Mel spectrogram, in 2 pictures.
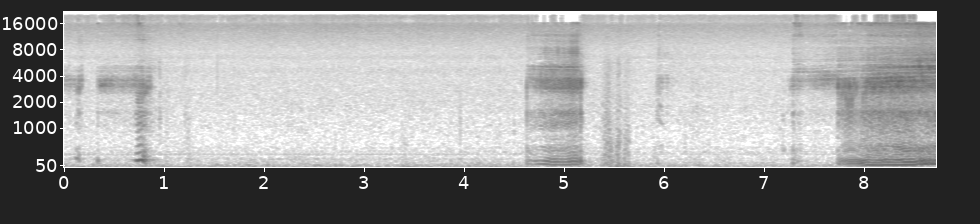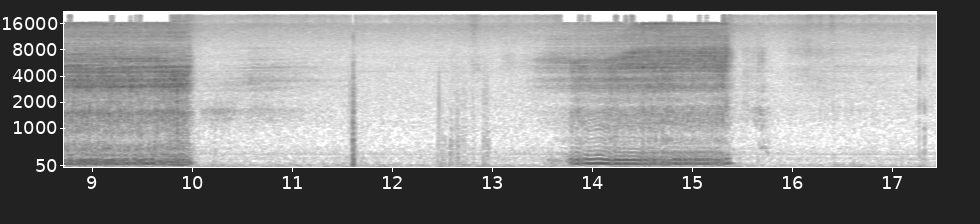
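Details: Pet female dog asleep and dreaming, snoring in two long, low rumbling bursts of about two seconds each, separated by quiet breathing and a few faint soft sounds.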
